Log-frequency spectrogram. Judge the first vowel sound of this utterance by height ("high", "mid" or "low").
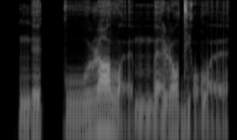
mid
